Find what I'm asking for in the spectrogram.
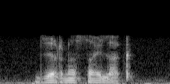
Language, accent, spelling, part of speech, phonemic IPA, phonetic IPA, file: Armenian, Eastern Armenian, ձեռնասայլակ, noun, /d͡zernɑsɑjˈlɑk/, [d͡zernɑsɑjlɑ́k], Hy-ձեռնասայլակ.ogg
- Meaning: wheelbarrow, barrow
